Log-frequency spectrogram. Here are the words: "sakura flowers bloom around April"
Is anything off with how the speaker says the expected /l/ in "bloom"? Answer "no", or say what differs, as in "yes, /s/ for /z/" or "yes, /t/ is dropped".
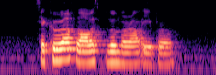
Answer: no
